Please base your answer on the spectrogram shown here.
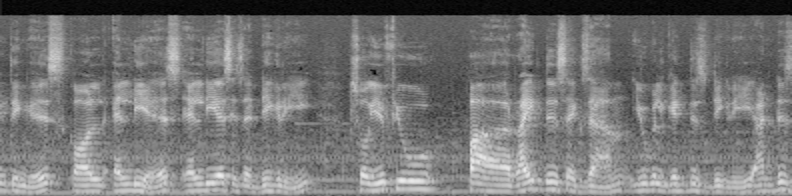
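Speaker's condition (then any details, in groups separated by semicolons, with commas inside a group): No condition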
